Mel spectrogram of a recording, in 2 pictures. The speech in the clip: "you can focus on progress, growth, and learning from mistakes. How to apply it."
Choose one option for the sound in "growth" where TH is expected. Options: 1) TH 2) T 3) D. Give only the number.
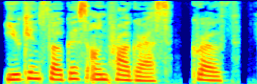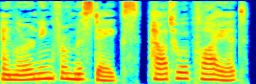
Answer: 1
